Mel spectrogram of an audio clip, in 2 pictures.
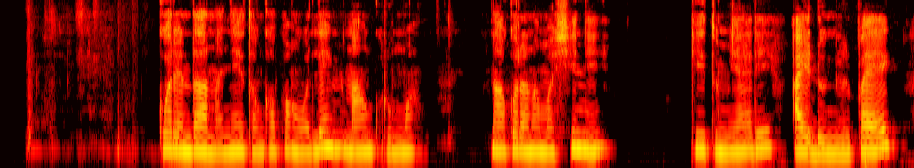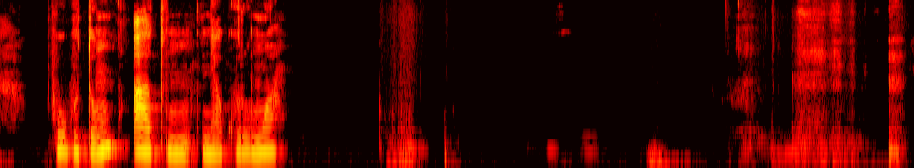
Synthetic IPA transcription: kɔ˦ɾɛ˨nda˦˨na˨ɲa˦jta˨ŋka˦pa˦ŋɔ˨lɛ˦ŋna˨˦ŋku˨ɾu˨mwa˦ | na˨kɔ˦ɾa˨na˨ma˨ʃi˦ni˨ | ki˦tu˨mi˨a˦ɾi˦a˦i˨do˨ŋi˨lpa˦ɛ˦k̚ | pʰu˦ku˨tu˨ma˦tu˨mɲa˨ku˨ɾu˨mwa˦

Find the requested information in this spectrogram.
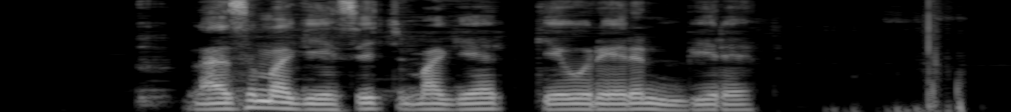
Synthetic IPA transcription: la˨s̬ɪ˦ma˨ɡe˨sɪ˦t͡ʃma˦ɡɛ˦t̪̚ke˨wu˦ɾe˨ɾe˦nbi˦ɾe˦t

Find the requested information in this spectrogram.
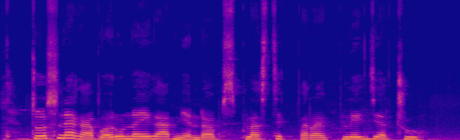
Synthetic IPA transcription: to˦snɛ˦ka˨pɔ˨ɾu˦na˦ɪ˦ka˦p̚mɛ˨ndɔ˨pspla˦sti˦k̚paɾaple˦d͡ʒa˦tu˦

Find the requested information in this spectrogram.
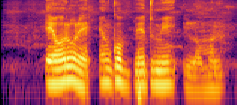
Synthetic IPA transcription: e˨wo˦ɾo˦ɾɛ˨ɛ˦ŋ˦kɔ˦pbe˨˦tu˦me˦i˨lɔ˨mɔ˦n

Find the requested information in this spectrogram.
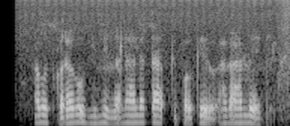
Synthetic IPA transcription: a˨˦ŋo˦˨tkɔ˨ɾa˦ko˦ɡi˨ni˦˨ŋa̰˨la˦la˦ta˦˨p̚kɪ˨pɔ̰˨ke˦ɾo̰˨ʔa˦ka˦mɛ˨d͡ʒɛ˨

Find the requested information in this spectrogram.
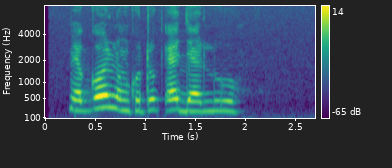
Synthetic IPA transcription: mɛ˨ɡo˦lo˨ŋku˨tu˦kɛ˦d͡ʒa˨lu˦o˨

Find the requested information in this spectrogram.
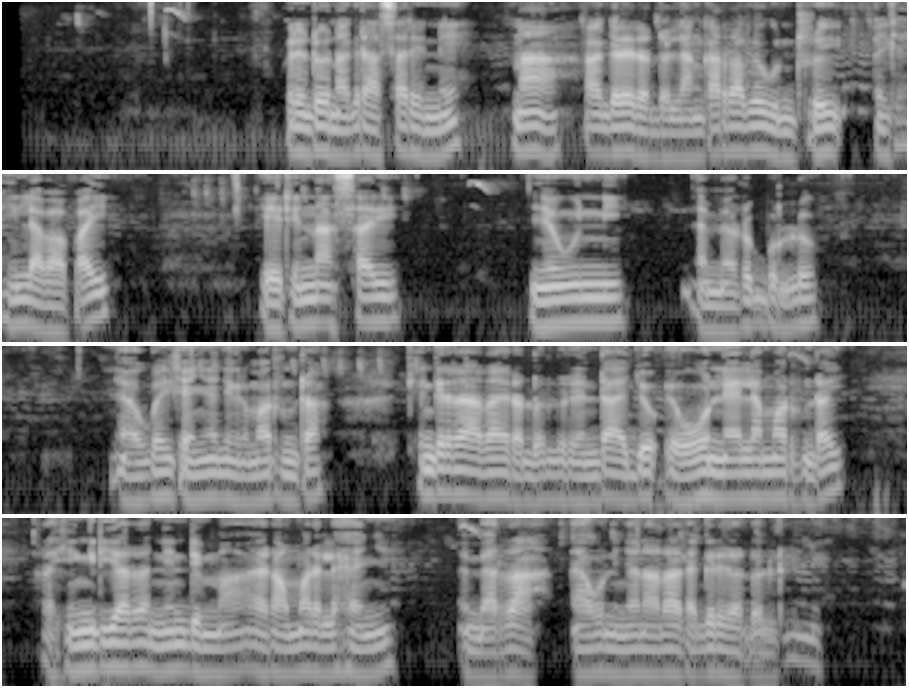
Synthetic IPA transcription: we˦ɾɛ˨ndɔ˦˨na˨ɡɛ˦ɾa˨sa˦ɾe˨nɛ˦na˦a˨ɡɛ˦ɾa˦iɾa˨dɔ˨la˨ŋɡa˦ɾa˦βɛ˦u˨nduɾo˦i˦a˨t͡ʃa˨ɲi˦la˨βa˨βa˦i˦ | ɛ˨ɾi˦na˦sa˦ɾi˦ | ɲɛ˦u˦ni˦ | na˨mɛ˨ɾo˦bo˨lo˦ | nɛ˨u˦a˦lt͡ʃa˨ɲi˦na˦d͡ʒɔ˨ŋɡɾi˨ma˦ɾu˨nda˦ | kʰɛ˦ŋɡɛ˦ɾɛ˦ɾaɾa˦i˨ɾa˨ɗɔ˨lu˨ɾɛ˨nda˦d͡ʒɔ˦ʔɛ˨wɔ˦nɛ˦lɛ˦ma˦ɾu˨nda˦i˦ | ɾa˨hi˦ŋɡi˦ɾi˦a˦ɾa˦ni˦ndɪ˨maɛ˨ɾa˨ma˦ɾɛ˨lɛ˦ɦɛ˨ɲi˦ | ɛ˨mɛ˨ɾa˦nɛ˨wu˦ni˨ɲa˦na˨ɾa˦ɾɛ˦ɡɛ˦ɾɛ˨ɾa˨dɔ̰˨lɾi˨ni˦

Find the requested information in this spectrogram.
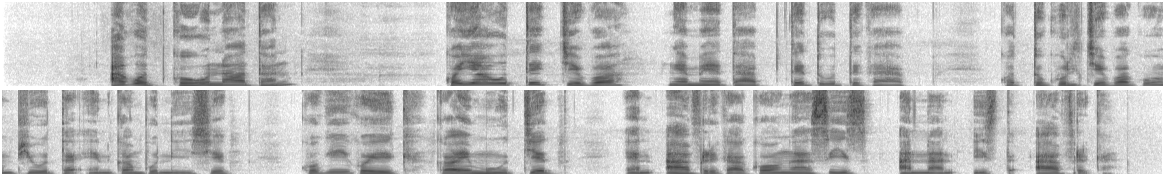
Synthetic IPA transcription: a˦ko˨tko˨u˦nɔ˦tɔ˨n | ko˦jɔ˦u˦te˦t͡ʃe˨bɔ˦ | ŋɛ˨mɛ˨ta˨p̚te˦tu˦te˦ka˨p̚ | ko˨tu˦ku˦lt͡ʃe˨bɔ˦ko˨mpju˦ta˨ʔe˨nka˦mbu˨ni˨ʃe˦k̚ | ko˦k̬i˦ko˨i˨kka˦imu˨tje˦t | ɛ˨na˦fɾi˨ka˨kɔ˦ŋa˦si˦s | a˨na˨ni˨sta˦fɾḭka˨

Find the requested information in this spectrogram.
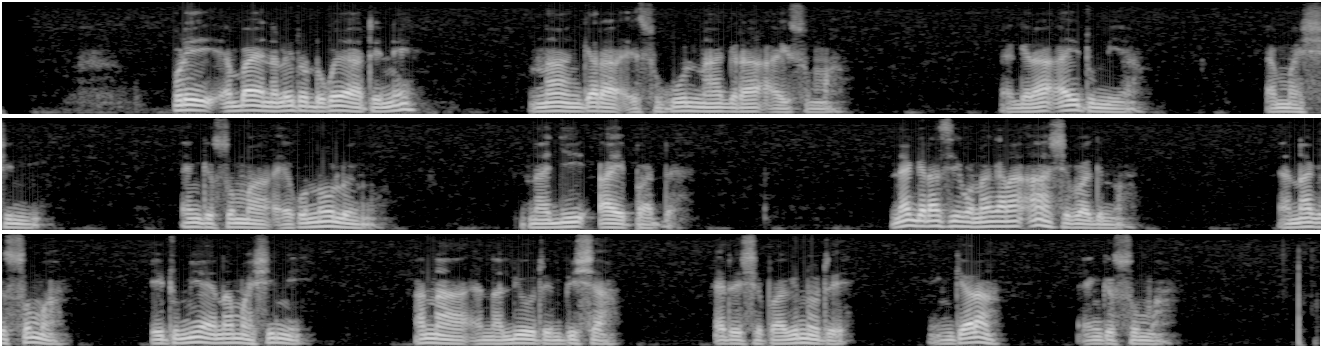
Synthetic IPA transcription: ʊ˦ɾe˦ɛ˨mba˦ɛ˨na˨lɔ˦i˦to˨do˨ko˦ja˨te˨nɪ˦ | na˦˨ŋɡɛ˦ɾa˨ʔɛ̰˨su˨ku˦lna˨˦ɡɪ˨ɾa˦ʔa˨i˨sʊ˨ma˨ | ɛ̰˨ɡɪ˨ɾa˦ʔa˦i˦tu˨mi˨a˨ | ɛ˨ma˨ʃi˦ni˨ | ɛ˦ŋɡɪ˨sʊ˦ma˨ʔɛ˨kʊ˦no˦lo˨ŋ˨ | na˨d͡ʒi˦a˨i˨pa˨da˨ | nɛ˦ɡɛ˨ɾa˦s̬i˦ku˨na˦ɡa˦na˦ʔa˦˨ʃɛ˨pa˨ɡi˨no˨ | ɛ˨na˦kɪ˨sʊ˦ma˨ | e˨tu˨mi˦a˦ɛ˨na˦ma˨ʃi˦ni˨ | a̰˦na˨ɛ˨na˨li˦o˦˨te˨mbi˦ʃa˦˨ | ɛ˨tɛ˨ʃɛ˨pa˨ki˦no˨te˨ | ḭ˨ŋɡɛ˦ɾa˦ | ɛ̰˨ŋɡi˨sʊ˦ma˨

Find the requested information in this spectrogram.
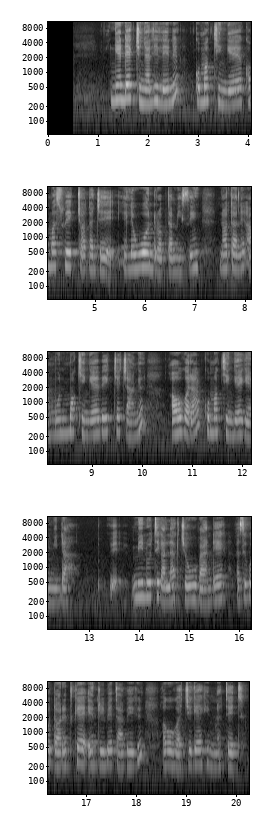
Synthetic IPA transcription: ŋe˦nde˦k̚t͡ʃi˨ɲa˨li˦le˦ne˦ko˦ma˦k̚t͡ʃi˨ŋɡɛ˦kɔ˦ma˦swe˦k̚t͡ʃɔ˦tɔ˨ɲt͡ʃɛ˨le˦wo˦ndɾɔ˨pta˨mi˨sɪ˦ŋ | nɔ˦tɔ˨nɪ˦ʔa˨mʊ˦nmɔ˦kt͡ʃi˨ŋɡɛ˦be˦k̚t͡ʃɛ˦t͡ʃa˨ŋɪ˦ | a˨o˦kɔ˨ɾa˦ko˦mɔ˦k̚t͡ʃi˨ŋɡɛ˦kɛ˨mi˨nda˨ | mi˦nu˦ti˦ka˨la˦kt͡ʃe˦u˦ba˨ndɛ˦k | a˨si˦ko˦tɔ˨ɾɪ˦tkɛ˦ʔe˦nri˨be˦ta˨be˦ki˦a˨ko˨ka˨t͡ʃi˦kɛ˦ki˨mnɔ˨tet

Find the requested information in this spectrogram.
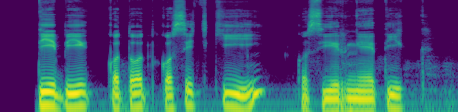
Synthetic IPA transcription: t̪i˦bi˦kːo˨t̪o˦t̪ko˨sɪ˦t͡ʃkʰi˦ | ko˨si˨ɾŋe˨t̪i˦k

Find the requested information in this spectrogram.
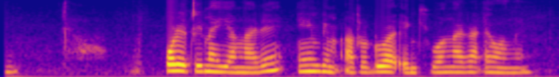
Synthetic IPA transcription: o˦ɾɛ˨ti˦na˨ija˨ŋa˨ɾɛ˦i˦ndi˨ma̰˨ɾɔ˨dwa˦ʔḛ˨ŋkʰi˨wa˦ŋa˨ɾa˦ʔɛ˦wa˨ŋa˨n

